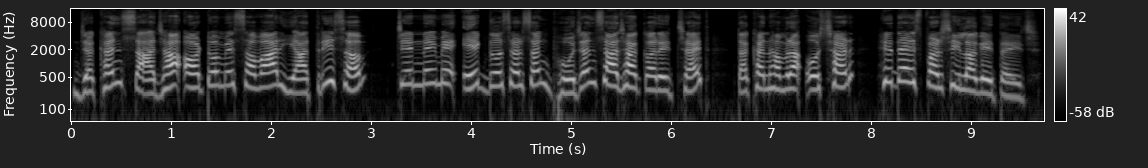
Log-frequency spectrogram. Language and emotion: Maithili, happy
